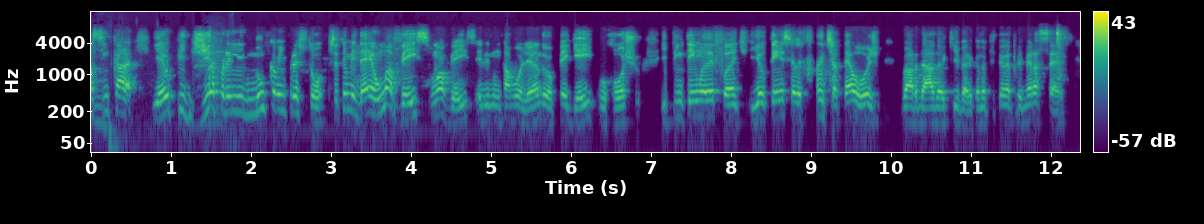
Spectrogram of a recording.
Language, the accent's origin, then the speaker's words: Portuguese; São Paulo, Brazil; eu sou de São Paulo, mas eu tenho empresa em Guarulhos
